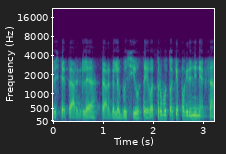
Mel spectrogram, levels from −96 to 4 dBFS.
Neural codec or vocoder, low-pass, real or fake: none; 7.2 kHz; real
